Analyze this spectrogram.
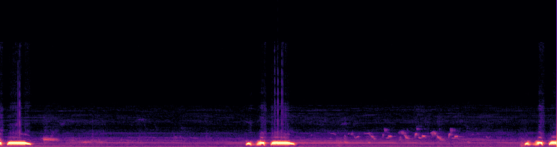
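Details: Decoy spotted dove used to attract wild doves, giving its low three-note coo roughly every five seconds, with long silences between phrases and faint chirps in the background.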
